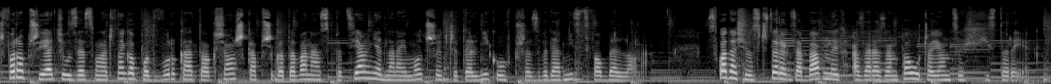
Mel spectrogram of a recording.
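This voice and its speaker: Over clear music in the background, a woman at a medium pitch talks at a fairly quick pace with lively intonation. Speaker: radio announcer. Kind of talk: radio book review segment. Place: studio. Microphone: studio mic.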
